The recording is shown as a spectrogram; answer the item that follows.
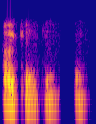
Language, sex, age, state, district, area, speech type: Tamil, male, 18-30, Tamil Nadu, Tiruppur, rural, conversation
